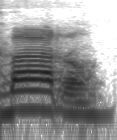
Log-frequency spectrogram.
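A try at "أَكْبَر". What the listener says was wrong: রটাকে মোটা হবে, বার হবে না, আকবার বলে পাতলা হয়ে গেল, রটাকে মোটা করে মুখ ভরে বলতে হবে, বাউ আকবার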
